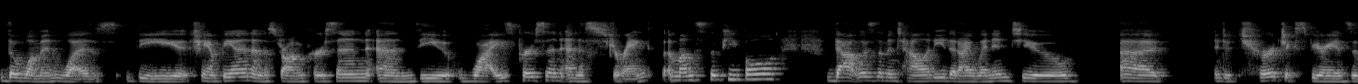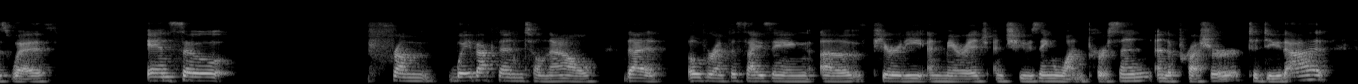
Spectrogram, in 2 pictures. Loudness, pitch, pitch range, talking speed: -30 LUFS, 155 Hz, 140-185 Hz, 125 wpm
